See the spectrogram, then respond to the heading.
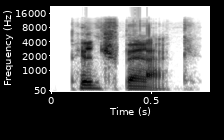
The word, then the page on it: pinchbeck: American English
